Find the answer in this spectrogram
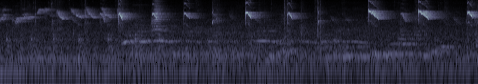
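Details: Calling female white-eye in heat, summoning a male. A quick run of high twittering notes is followed by loud, piercing descending chirps spaced under a second apart, over low background hum.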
